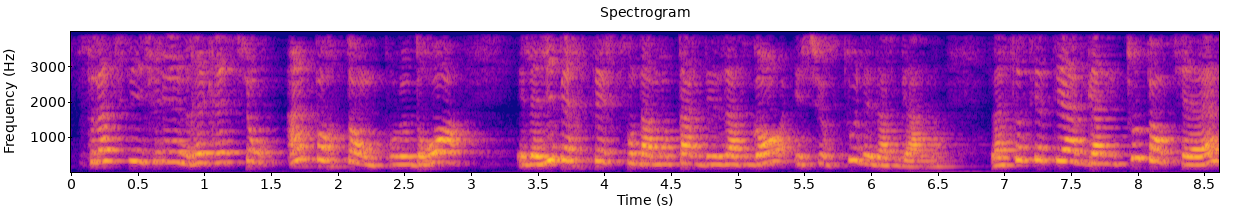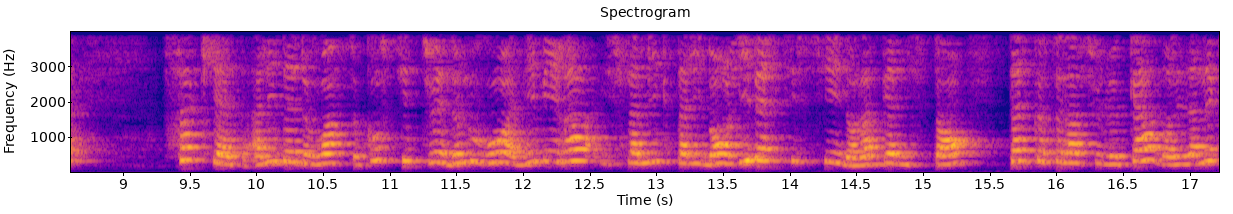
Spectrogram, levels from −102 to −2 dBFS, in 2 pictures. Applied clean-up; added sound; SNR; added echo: none; none; none; reverberation time 0.7 s.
